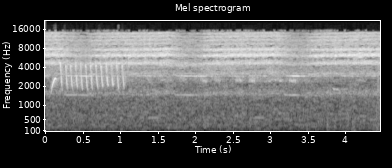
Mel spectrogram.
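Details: Cicadas ringing loudly on Gunung Pabangbon: a continuous, even, high metallic whine. A bird opens with a rapid buzzy trill of about a dozen notes lasting one second.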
